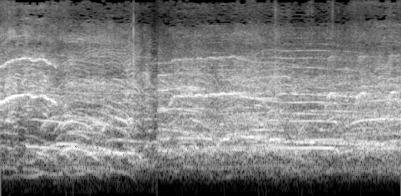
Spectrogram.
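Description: A dense crowd of fans shouting and cheering, many voices overlapping. The crowd noise changes abruptly about a second and a half in.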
